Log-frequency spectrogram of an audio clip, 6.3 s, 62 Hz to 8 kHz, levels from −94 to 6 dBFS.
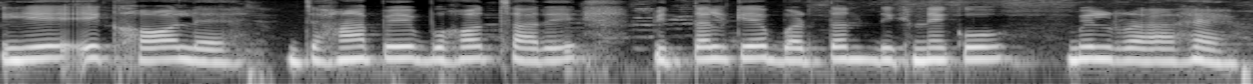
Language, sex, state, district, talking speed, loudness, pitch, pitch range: Hindi, female, Jharkhand, Deoghar, 155 wpm, -13 LUFS, 255 Hz, 245-265 Hz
